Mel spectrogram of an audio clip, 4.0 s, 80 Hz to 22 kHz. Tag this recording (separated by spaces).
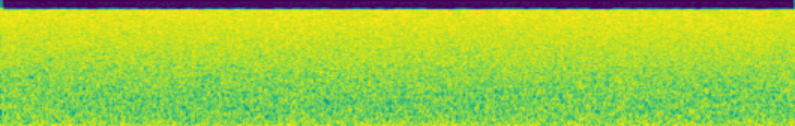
korg ms20 noise pink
